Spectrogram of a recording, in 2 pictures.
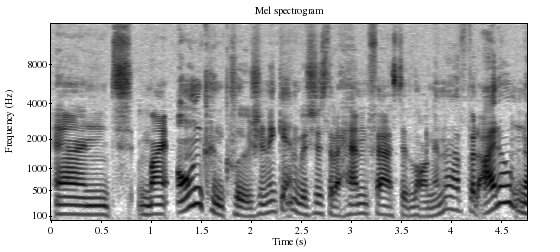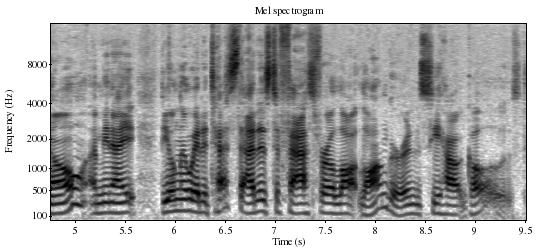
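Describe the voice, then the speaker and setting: A man's voice: mid-range voice, animated, normal speed, few pauses, a little mellow. A man in his forties, vlogging outdoors in morning sunshine, talking candidly in a rambling, self-correcting way. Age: 40s. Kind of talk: casual self-recorded vlog.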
